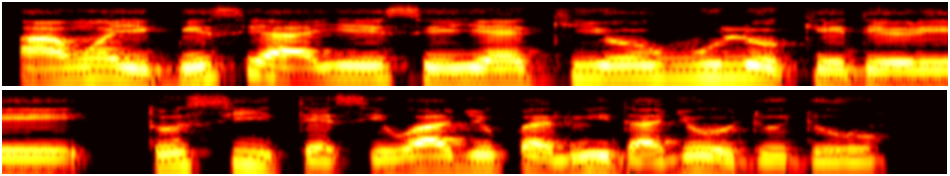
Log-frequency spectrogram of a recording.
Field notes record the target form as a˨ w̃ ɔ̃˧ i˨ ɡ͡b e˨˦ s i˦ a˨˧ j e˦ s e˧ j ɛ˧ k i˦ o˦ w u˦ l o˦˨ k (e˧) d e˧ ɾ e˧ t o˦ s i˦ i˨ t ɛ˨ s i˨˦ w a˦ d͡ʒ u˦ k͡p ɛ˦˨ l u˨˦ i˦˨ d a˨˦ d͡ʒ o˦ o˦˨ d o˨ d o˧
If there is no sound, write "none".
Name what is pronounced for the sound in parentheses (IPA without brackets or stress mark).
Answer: e˧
